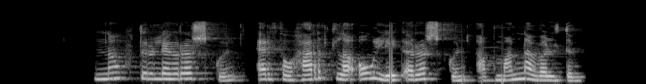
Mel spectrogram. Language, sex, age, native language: Icelandic, male, 40-49, Icelandic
